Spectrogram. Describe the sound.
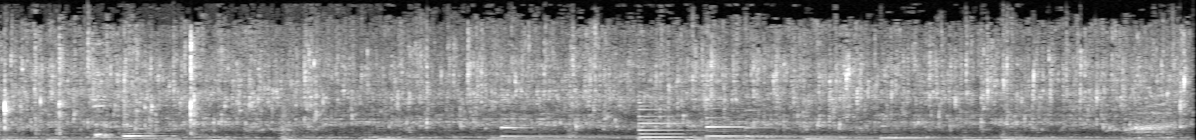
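Tap water runs steadily into a sink while someone washes their face, a faint, continuous flow with small shifts in tone.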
